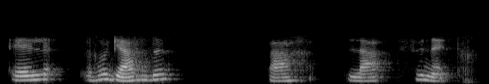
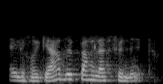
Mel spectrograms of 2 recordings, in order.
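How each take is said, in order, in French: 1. La phrase est lue à un rythme plus lent. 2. La phrase est lue à un rythme normal. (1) "Je vais maintenant lire plus lentement" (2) "Je vais d'abord lire l'intégralité de la dictée"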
